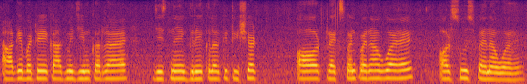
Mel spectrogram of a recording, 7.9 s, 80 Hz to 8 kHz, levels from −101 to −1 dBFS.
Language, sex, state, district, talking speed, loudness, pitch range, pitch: Hindi, female, Haryana, Charkhi Dadri, 190 wpm, -14 LUFS, 210-220 Hz, 215 Hz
